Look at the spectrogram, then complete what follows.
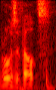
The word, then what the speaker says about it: RSVLTS: whatsoever but there's a company called Roosevelts it's spelled rsvlts and basically they sell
